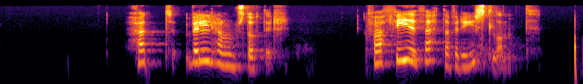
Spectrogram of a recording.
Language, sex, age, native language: Icelandic, female, 30-39, Icelandic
